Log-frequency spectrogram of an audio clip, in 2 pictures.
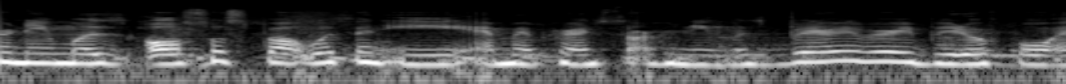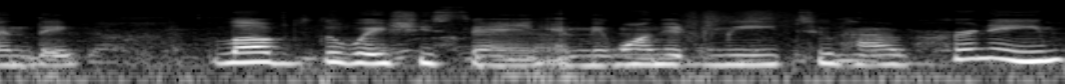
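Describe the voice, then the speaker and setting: A woman at medium pitch, fairly quick in pace, with ordinary pitch variation. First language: Spanish. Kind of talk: personal narrative.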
